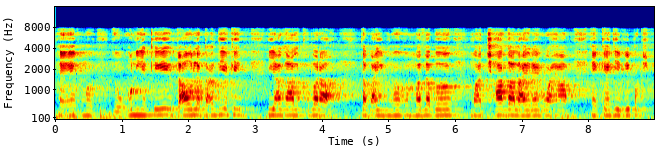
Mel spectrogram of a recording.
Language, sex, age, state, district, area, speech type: Sindhi, male, 60+, Rajasthan, Ajmer, urban, spontaneous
